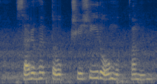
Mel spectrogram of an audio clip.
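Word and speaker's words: सर्वतोक्षिशिरोमुखम्: ये जो वर्ड है सर्वतो क्षिशिरो मुखम, ओ के बाद एस साइलेंट है। वास्तव में हमारा शब्द है सर्वतः प्लस अक्षी, अक्षी का मतलब आँख, प्लस शिरो, शिरो का मतलब सिर, प्लस मुखम, प्लस मुख। सर्वतः हम इसको पढ़ेंगे सर्वतोक्षिशिरो मुखम।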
